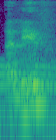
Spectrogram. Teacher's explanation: मुंह के खाली हिस्से की हवा से अलिफ अदा होता है मतलब जुबान दाए बाए कहीं नहीं जाती कोई दा दांतों को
